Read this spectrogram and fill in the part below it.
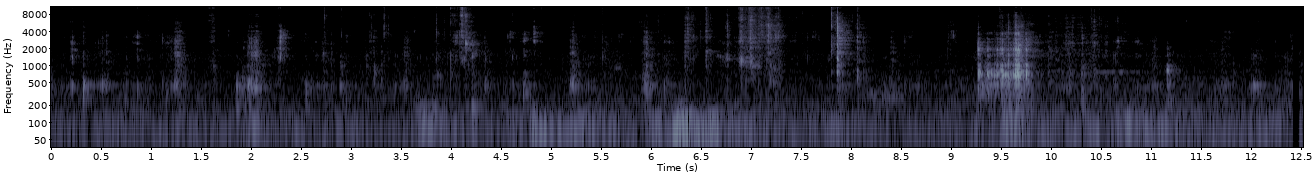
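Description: A woman chews food with wet, smacking sounds close to a microphone.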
